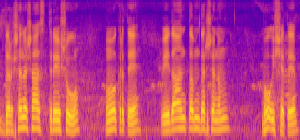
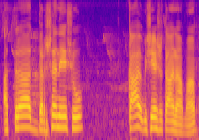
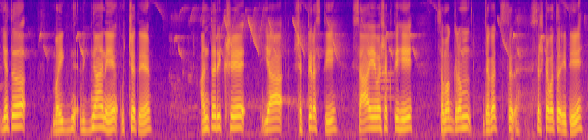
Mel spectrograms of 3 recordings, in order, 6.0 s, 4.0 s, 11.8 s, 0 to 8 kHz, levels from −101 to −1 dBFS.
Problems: background sounds at intervals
